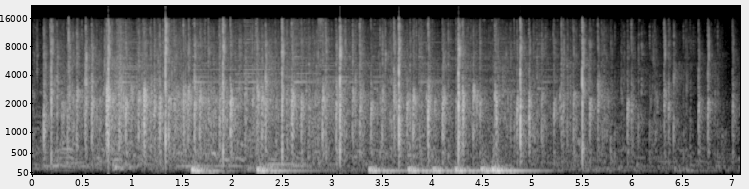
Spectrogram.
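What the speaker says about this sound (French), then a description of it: "Je veux qu'on acclame le Seigneur." A church congregation at a convention service claps and cheers in praise of the Lord, a steady, dense burst of applause with voices and music mixed underneath.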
